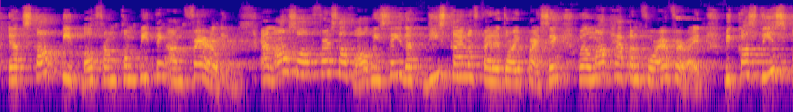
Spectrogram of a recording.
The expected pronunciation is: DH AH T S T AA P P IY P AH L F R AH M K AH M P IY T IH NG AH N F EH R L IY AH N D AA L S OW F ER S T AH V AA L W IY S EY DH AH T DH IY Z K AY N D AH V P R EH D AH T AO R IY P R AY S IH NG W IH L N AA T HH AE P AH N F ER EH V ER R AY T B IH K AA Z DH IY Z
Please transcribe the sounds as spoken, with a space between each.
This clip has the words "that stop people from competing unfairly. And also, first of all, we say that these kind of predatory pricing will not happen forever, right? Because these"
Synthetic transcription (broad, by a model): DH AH T S T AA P P IY P AH L F R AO M K AH M P IY T IH NG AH N F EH R L IY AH N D AA L S OW F ER S T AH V AA L W IY S EY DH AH T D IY S K AY N D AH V P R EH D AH T AO R IY P R AY S IH NG W IH L N AA T HH AE P AH N F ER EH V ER R AY T B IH K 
